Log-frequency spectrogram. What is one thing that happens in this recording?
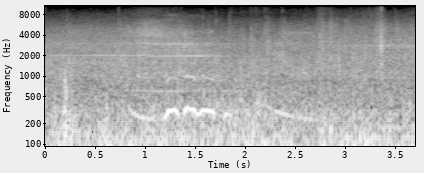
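A woman speaks briefly and excitedly over the wind.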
